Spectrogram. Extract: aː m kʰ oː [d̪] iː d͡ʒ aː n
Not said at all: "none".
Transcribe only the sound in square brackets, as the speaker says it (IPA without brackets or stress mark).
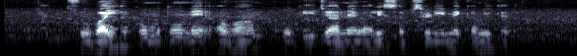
d̪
